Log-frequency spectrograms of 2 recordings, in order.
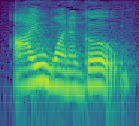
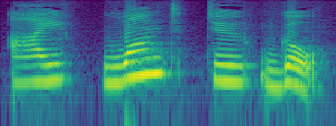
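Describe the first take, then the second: First: Want to is reduced to wanna. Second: Want to is said in full.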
